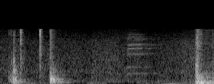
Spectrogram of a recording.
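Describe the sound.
Car door sounds as a man climbs into a car: a few dull thuds and knocks close together, a short quiet pause, then one heavier slam.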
